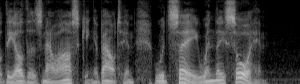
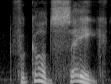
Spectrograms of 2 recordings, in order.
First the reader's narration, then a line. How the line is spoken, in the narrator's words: cried the mother, nearly in tears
